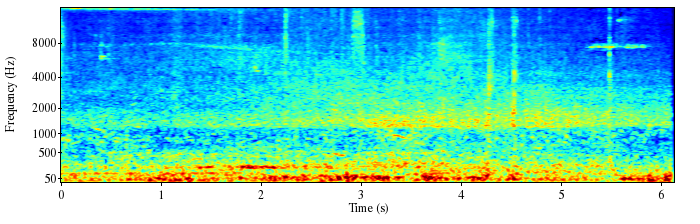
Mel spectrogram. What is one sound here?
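Cars drive past on the street.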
